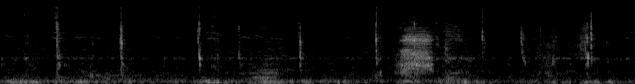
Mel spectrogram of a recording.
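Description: Close mouth sounds of a man eating: scattered small wet clicks of chewing and lip-smacking, with a short breathy puff about four seconds in.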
